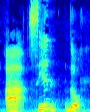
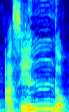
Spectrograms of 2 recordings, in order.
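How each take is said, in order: First: Haciendo slowly as a - cien - do; slow syllable-by-syllable Haciendo; split into syllables. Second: Haciendo with CIEN raised and held; a-CIEEN-do, joined up to show the stress. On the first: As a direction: break Haciendo into three separate beats. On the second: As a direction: lean on the middle syllable of Haciendo. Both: Shown as a demonstration. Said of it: "Ahí está la sílaba tónica".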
